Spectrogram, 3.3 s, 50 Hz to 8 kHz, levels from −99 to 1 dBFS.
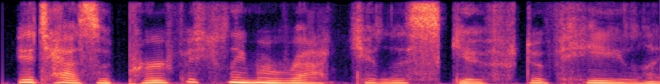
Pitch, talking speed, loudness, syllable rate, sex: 190 Hz, 145 wpm, -16 LUFS, 4.4 syllables/s, female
